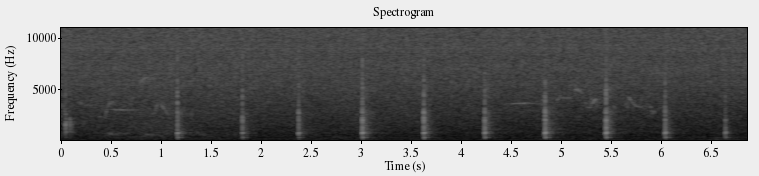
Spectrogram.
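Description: A hand hammer striking a small copper ingot on an anvil, forging it flat. There are eleven sharp metallic strikes at a steady pace of about one every 0.6 seconds, each with a short ring.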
